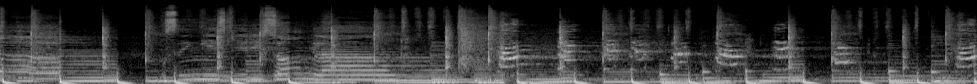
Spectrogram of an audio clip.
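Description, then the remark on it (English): Repeated cat meows, loud, come in a quick, busy series over a bright, percussive musical backing, with no one speaking. “Kitty caught a mouse.”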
